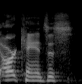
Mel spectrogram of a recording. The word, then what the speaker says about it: Arkansas: It's spelled Arkansas, but I have to spell S-A-W at the end because I forget how to say it.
